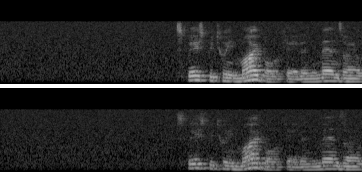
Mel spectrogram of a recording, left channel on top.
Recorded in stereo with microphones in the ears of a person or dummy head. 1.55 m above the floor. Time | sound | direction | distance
1.8 | a man speaking | 65° left (ahead or behind) | 1.5 m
